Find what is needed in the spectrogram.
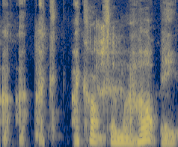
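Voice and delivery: very soft, quiet, hushed, barely-there voice. Retelling a bystander's words while watching two people go at it: quiet voice. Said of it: "a quiet voice from Gregory go".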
